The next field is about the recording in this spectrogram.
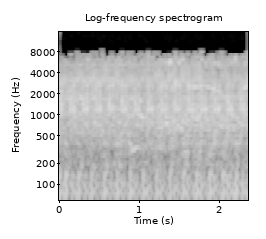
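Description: A car engine running steadily, a continuous loud rumble without pauses or changes in level.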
